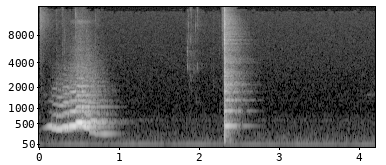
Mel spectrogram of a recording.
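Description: Silver concert flute playing a brief phrase that falls to a low note. After a second of silence comes one short, sharply attacked note, then silence again.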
